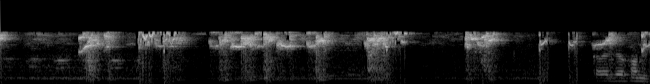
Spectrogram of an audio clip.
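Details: Tame green Fischer's lovebirds, a pair kept in a home with young, chatter in a run of high, scratchy chirps and squeaky twitters in uneven bursts, broken by brief pauses.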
